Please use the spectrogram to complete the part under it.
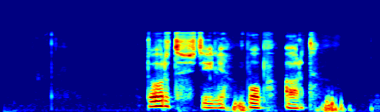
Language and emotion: Russian, neutral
